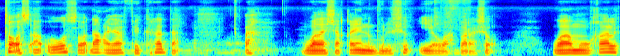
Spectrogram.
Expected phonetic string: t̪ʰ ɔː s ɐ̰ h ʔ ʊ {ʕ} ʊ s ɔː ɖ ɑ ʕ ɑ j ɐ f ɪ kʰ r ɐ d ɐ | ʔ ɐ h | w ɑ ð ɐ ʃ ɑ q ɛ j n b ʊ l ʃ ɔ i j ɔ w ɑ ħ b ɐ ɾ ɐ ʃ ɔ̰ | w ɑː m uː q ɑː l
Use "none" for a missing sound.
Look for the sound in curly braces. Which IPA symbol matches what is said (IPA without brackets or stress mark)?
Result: ɣ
